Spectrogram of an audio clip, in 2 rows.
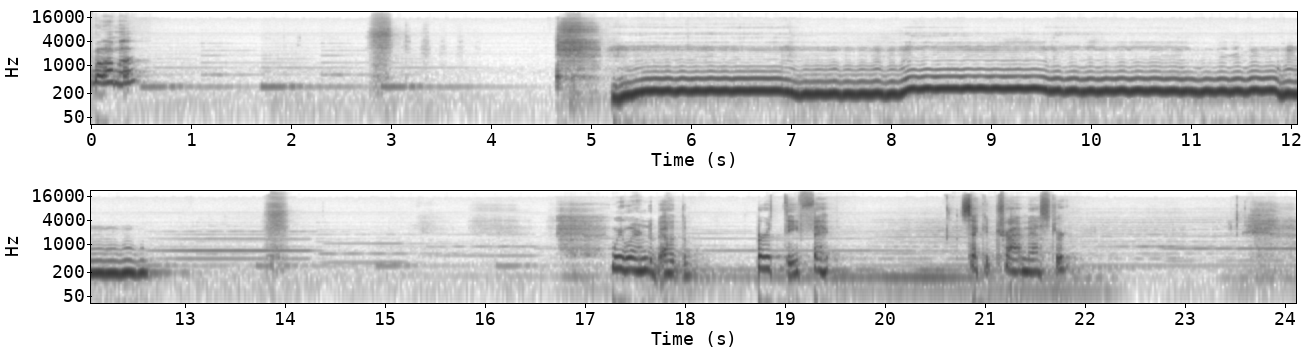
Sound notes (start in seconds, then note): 0.2 slow tempo music; 5.1 humming; 12.5 slow tempo music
